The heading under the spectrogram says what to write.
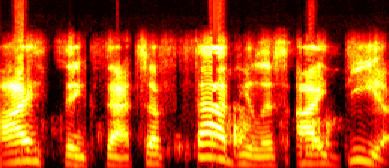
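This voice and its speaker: A put-on character voice is used here. Delivery comes at a fairly slow pace. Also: man. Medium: actual play. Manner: menacing, mocking.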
